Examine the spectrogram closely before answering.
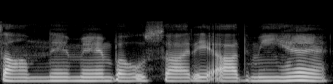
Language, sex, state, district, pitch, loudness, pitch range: Hindi, male, Jharkhand, Deoghar, 170 Hz, -18 LUFS, 160-170 Hz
